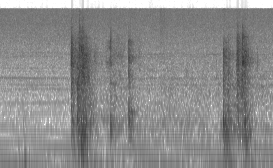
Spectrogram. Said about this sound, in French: Il va au fond de l'allée. pour ouvrir la porte qui mène à la cour.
